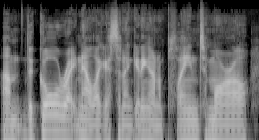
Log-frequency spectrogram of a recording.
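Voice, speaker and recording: A man's voice: medium pitch, fairly even intonation, fast talker, clean tone, no echo, studio quality. A man chatting casually as a vlog host, informal and enthusiastic about his writing. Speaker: vlog host and indie author.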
